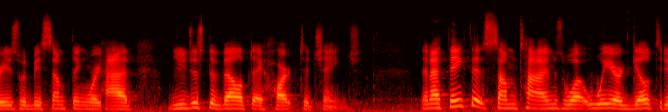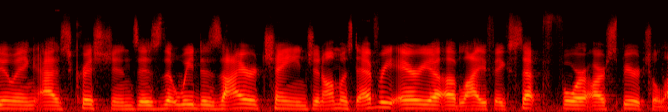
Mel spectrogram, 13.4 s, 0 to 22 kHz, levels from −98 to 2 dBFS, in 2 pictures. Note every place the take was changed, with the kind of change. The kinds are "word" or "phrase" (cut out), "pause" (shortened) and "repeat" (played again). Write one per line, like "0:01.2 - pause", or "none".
0:01.0 - word
0:01.6 - word
0:06.6 - word
0:11.3 - word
